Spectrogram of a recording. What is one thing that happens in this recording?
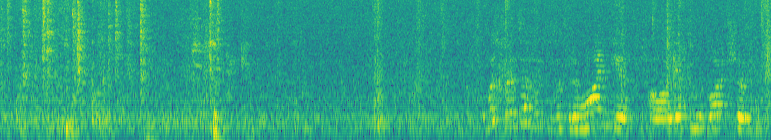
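A small dog's paws pad softly on a couch.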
